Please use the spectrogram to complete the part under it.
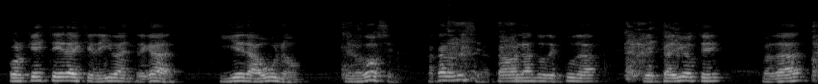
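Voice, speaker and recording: Pastor preaching a sermon. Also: male voice, fairly high pitch, a little mellow. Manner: keeps asking the congregation for agreement.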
